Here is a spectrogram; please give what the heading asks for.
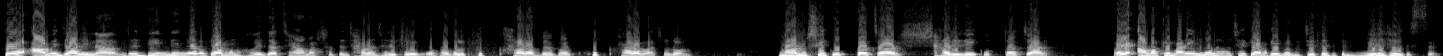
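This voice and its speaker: A woman from Bangladesh in her thirties tells her own story to a radio host. She talks very fast in a somewhat high voice. She is earnest throughout and acts out the lines of the people she quotes. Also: a little mellow. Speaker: caller telling her life story. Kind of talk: emotional personal storytelling.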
